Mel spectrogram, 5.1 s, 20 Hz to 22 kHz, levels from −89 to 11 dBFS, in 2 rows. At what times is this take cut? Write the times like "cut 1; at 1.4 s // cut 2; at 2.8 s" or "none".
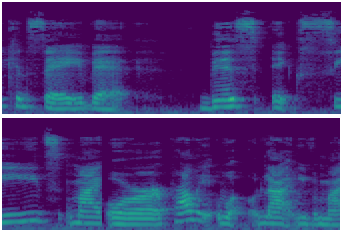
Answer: cut 1; at 3.3 s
